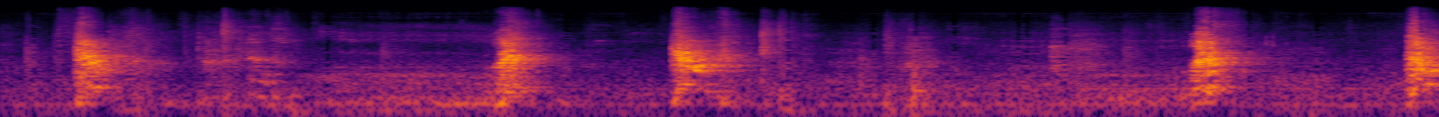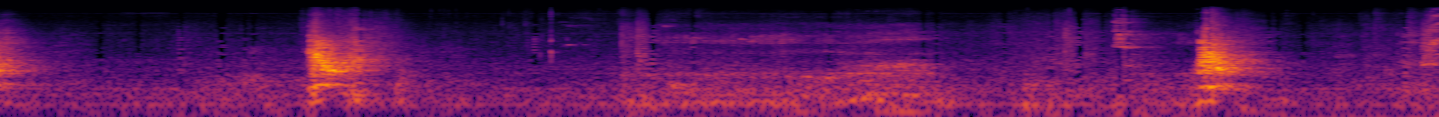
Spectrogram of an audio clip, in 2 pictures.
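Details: Frustrated Siberian Husky held back from smelling a Pomeranian, crying indoors; irregular series of abrupt, bright yelping barks, some closely doubled, with soft voices between them.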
